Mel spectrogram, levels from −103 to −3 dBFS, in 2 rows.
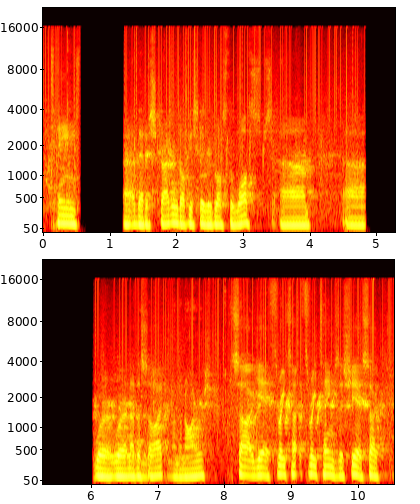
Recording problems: echo of what is said; strong; throughout; 90 ms later, 9 dB below the speech
crowd noise; noticeable; throughout; 15 dB below the speech
crackle, like an old record; noticeable; 15 dB below the speech
audio cutting out; at 0.5 s for 0.5 s and at 5 s for 1 s

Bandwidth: 16 kHz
